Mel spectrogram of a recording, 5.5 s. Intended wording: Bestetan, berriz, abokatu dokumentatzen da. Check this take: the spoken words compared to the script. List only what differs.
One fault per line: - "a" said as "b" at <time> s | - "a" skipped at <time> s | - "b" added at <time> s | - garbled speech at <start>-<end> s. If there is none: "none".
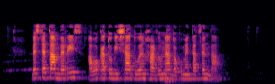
- "gisa duen jarduna" added at 2.3 s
